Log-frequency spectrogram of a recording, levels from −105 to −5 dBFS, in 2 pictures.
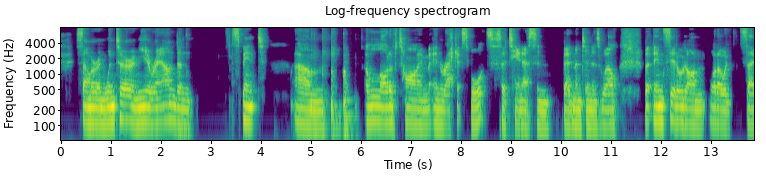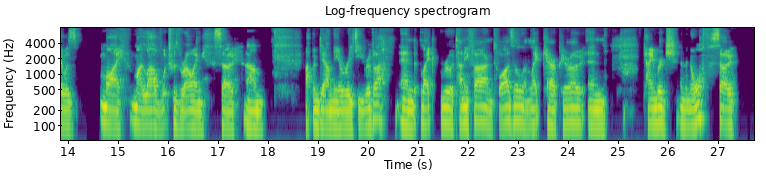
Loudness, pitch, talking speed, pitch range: -18 LUFS, 105 Hz, 130 wpm, 100-115 Hz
